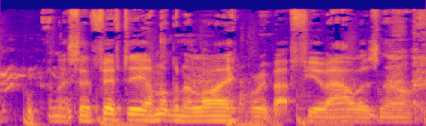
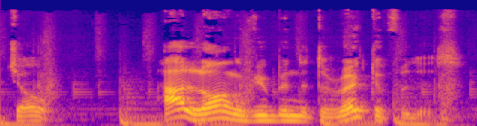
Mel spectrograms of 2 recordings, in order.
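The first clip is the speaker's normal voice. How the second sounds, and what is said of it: Imitates another person's voice. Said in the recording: “can't do a good accent”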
